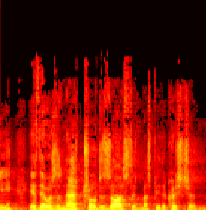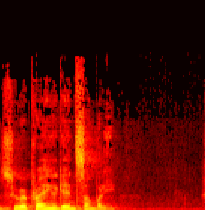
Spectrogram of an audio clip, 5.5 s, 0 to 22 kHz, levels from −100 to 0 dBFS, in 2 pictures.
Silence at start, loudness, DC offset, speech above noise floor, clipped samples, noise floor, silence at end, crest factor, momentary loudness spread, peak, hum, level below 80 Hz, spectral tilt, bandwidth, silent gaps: 0 s; -25 LUFS; under 0.1%; 40 dB; under 0.1%; -66 dBFS; 1.25 s; 20 dB; 13 LU; -6 dBFS; none; -70 dBFS; -4.5 dB/octave; 16.5 kHz; none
